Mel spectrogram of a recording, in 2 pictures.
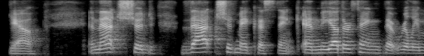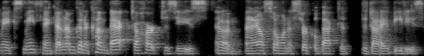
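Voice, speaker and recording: A woman speaks in a plain, everyday voice with ordinary pitch variation against a quiet background. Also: fairly low pitch for a woman, moderate pace. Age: 60s. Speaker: interview show host. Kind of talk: interview.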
